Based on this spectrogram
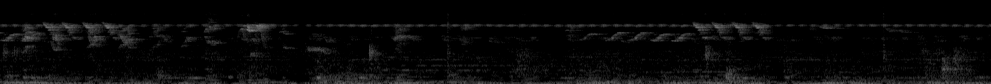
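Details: Papa-capim or coleiro (double-collared seedeater) delivering Tui Tui training song: clusters of quick high chirped notes at the start and again near the end, over a constant high tone and low rumble.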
